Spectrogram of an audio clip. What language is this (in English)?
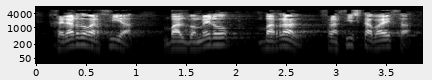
Basque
